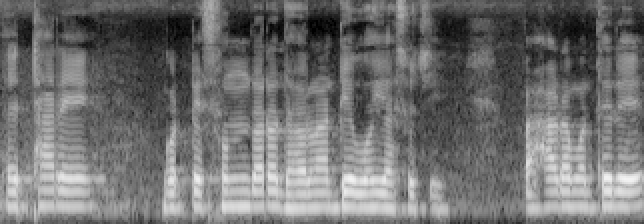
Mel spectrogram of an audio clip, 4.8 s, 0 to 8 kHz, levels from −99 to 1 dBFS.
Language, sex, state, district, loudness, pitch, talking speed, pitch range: Odia, male, Odisha, Nuapada, -14 LUFS, 155 Hz, 125 wpm, 150-160 Hz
